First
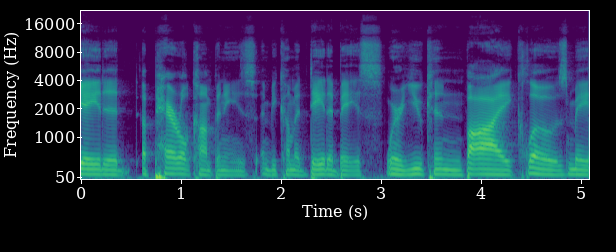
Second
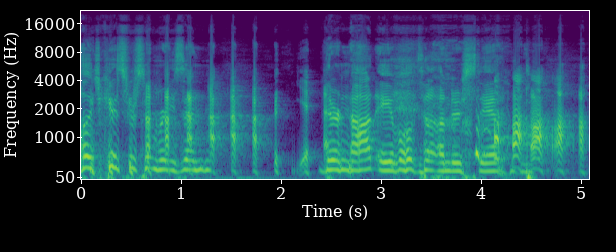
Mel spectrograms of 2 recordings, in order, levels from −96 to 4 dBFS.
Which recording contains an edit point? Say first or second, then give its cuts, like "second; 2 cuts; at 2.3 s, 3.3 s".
first; 2 cuts; at 2.9 s, 3.8 s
